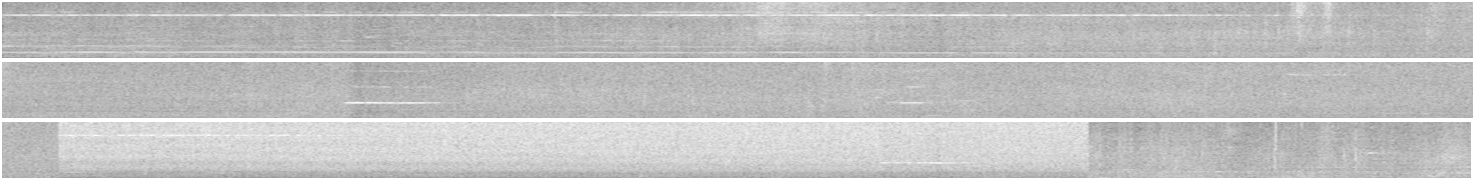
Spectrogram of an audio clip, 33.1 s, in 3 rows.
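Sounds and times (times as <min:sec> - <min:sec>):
high squeal: 0:00.0 - 0:09.8, 0:22.5 - 0:26.1, 0:27.5 - 0:30.2
train wheels rumbling on rails: 0:00.2 - 0:33.0.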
